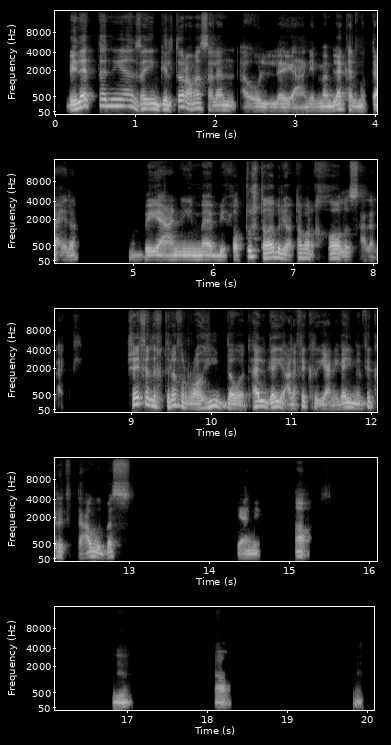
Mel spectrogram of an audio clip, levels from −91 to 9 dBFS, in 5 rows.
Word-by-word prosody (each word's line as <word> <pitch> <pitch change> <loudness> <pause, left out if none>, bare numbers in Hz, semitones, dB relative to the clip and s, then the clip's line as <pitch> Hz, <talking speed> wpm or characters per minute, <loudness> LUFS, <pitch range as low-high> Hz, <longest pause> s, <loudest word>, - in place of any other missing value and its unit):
بلاد 145 - +7
تانية 205 -2 0
زي 135 0 +1
إنجلترا 125 +8 +2
مثلًا، 110 -7 -1
أو 90 +2 -4
ال 90 -1 -3
يعني 85 -1 -3
المملكة 95 +8 +1
المتحدة 95 +2 -2 0.6
ب 95 +2 -8
يعني 100 -1 +2
ما 95 0 +3
بيحطّوش 95 - -1
توابل 135 0 +5
يُعتَبَر 130 +2 -1
خالص 120 -8 0
على - - -9
الأكل، - - -18 0.6
شايفة 200 +1 +4
الاختلاف 155 +1 0
الرهيب 115 +6 0
دوَّة، 95 -2 +2
هل 140 +1 +4
جاي 125 +2 +4
على - - -3
فكر - - -4
يعني 90 +1 -2
جاي 115 +3 +2
من 105 -3 -2
فكرة - - -4
التعوّد - - -3
بس؟ - - -2 1.3
يعني 90 0 -4 0.4
آه. - - 0 1.6
إمم. 95 -1 -3 1.0
آه. 90 -3 -3 1.5
إمم. - - -10
105 Hz, 115 wpm, -24 LUFS, 95-135 Hz, 1.6 s, بلاد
